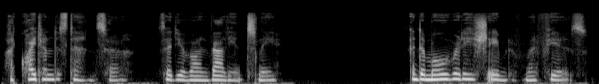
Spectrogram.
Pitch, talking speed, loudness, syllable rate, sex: 210 Hz, 140 wpm, -18 LUFS, 5.9 syllables/s, female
